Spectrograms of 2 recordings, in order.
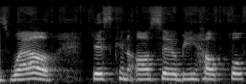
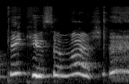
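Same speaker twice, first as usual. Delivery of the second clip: delighted thanks; 11 semitones higher than usual. Real, not acted. Thanking a viewer's kind comment.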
